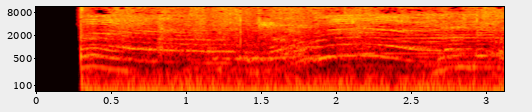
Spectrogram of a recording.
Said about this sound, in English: who is crying along with other children crying in a ward at Al-Sheba Children's Hospital in Juba, where they are being treated for malnutrition.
